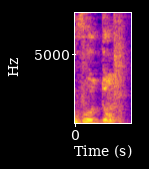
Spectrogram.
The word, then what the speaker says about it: vaudou: que c'est que le vaudou. Oui, mais bien sûr, parce que c'est important pour les gens. Tout à fait. Le vaudou, c'est... Alors, vaudou ou vaudon? J'entends les prononciations qui varient.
